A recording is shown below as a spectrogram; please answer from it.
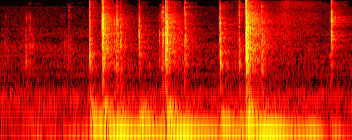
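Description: A name is typed on a computer keyboard in a burst of quick, close keystrokes, uneven in rhythm and fairly loud, with no talking.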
